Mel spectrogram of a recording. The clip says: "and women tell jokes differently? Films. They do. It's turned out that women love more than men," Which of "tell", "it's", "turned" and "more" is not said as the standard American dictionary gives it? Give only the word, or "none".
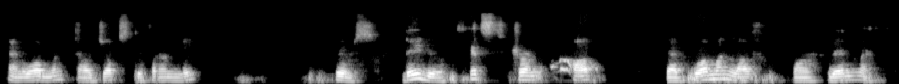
turned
